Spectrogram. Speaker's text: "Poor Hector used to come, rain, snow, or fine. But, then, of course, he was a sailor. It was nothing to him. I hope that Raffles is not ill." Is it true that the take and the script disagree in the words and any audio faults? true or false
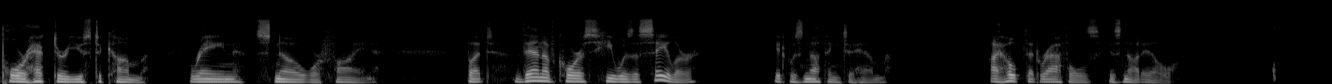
true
